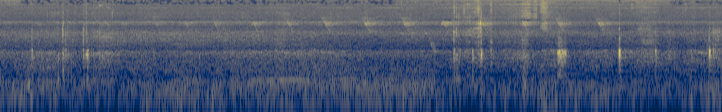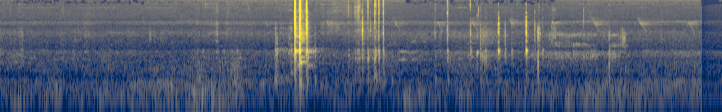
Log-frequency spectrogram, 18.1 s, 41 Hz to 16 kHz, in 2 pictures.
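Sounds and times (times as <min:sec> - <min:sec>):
sharp click: 0:12.5 - 0:13.9.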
